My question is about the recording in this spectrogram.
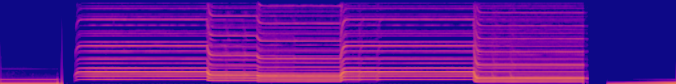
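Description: Minimoog Model D synthesizer app playing its 'Loom' lead preset: a bright, buzzy sustained tone that glides between a few held notes. About a second in, a low, bass-heavy patch cuts off just before it begins. Near the end the lead stops and a darker, lower patch ('Mini Drone') fades in.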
